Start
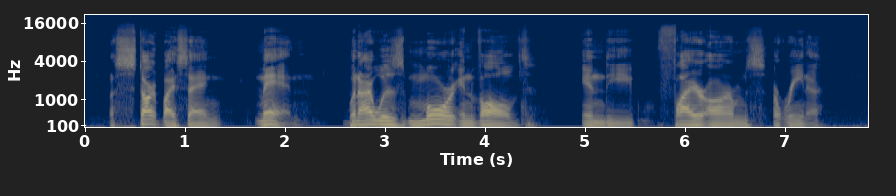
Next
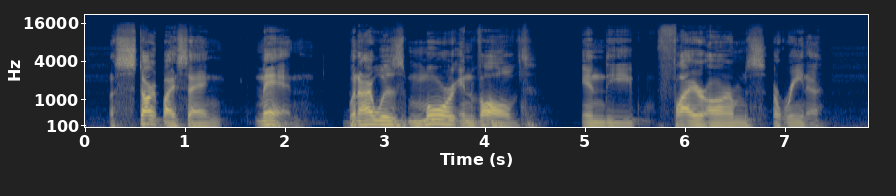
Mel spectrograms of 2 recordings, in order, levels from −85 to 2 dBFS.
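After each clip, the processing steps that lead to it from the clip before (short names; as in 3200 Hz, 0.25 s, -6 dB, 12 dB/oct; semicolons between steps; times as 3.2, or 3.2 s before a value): HPF 100 Hz; notches 60/120/180/240/300 Hz; gain +8 dB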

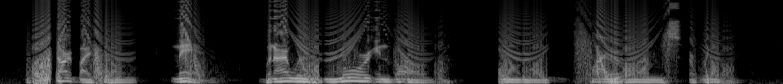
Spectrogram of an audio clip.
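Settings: band shelf 570 Hz -15.5 dB; decimation with a swept rate 18×, swing 160% 1 Hz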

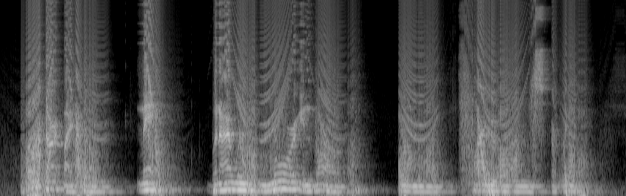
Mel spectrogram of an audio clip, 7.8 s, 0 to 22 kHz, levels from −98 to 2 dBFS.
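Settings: shoebox room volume 66 m³, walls mixed, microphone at 0.33 m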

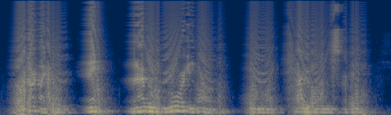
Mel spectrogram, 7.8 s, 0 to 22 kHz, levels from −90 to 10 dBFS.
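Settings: spectral swells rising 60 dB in 0.36 s; echo 94 ms -14 dB; gain -1 dB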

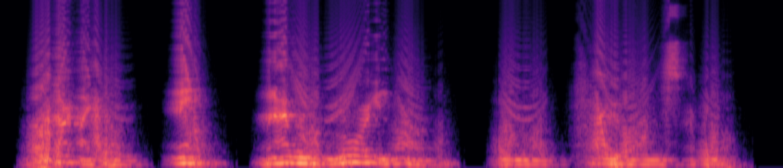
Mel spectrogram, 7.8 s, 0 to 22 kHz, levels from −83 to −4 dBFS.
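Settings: backlash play -43.5 dBFS; mismatched tape noise reduction decoder only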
